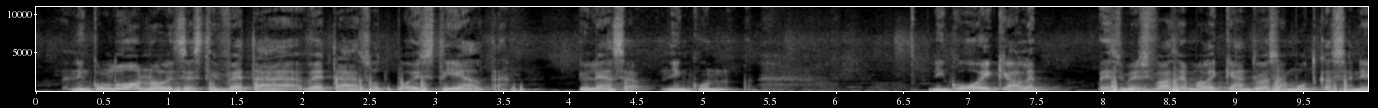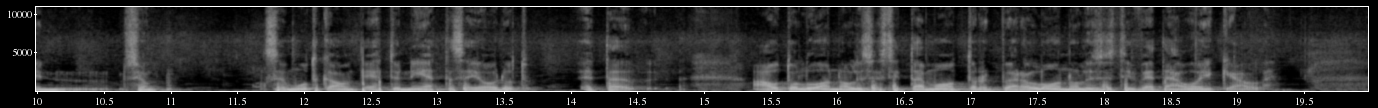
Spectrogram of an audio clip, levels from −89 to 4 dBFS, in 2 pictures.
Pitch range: 120-135 Hz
